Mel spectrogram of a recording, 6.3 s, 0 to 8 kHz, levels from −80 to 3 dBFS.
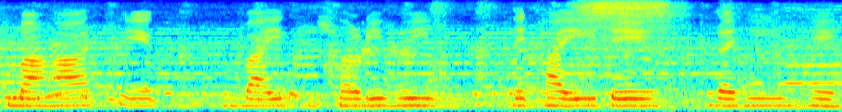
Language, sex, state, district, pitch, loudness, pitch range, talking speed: Hindi, female, Madhya Pradesh, Dhar, 185 Hz, -18 LUFS, 180-195 Hz, 85 wpm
